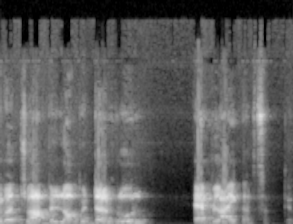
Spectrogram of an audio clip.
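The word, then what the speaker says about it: L'Hôpital: ये actually French word है बच्चों, है ना। हम लोग इसको एल हॉस्पिटल आप पढ़ोगे प्रोनाउंसिएशन, बट ये आपका एक फ्रेंच वर्ड है जिसमें कि बहुत सारे वर्ड साइलेंट है ना, इसके लिए इसको लॉपिटल पढ़ा जाता है।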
